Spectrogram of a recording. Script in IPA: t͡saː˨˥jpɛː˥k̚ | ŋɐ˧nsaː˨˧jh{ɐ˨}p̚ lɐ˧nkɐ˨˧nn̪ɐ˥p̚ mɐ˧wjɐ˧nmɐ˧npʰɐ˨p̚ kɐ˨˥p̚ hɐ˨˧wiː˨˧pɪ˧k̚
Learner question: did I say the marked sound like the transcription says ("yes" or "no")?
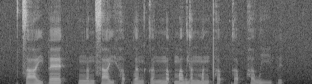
no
